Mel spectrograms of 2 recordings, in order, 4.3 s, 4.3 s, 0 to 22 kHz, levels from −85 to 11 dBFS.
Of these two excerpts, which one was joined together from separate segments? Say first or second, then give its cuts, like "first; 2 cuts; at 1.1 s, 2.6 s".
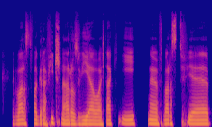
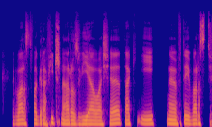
first; 2 cuts; at 2.1 s, 3.3 s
